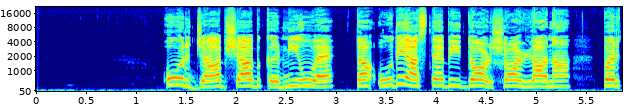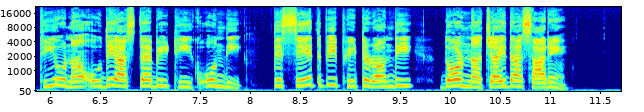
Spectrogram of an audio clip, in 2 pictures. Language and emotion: Dogri, neutral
